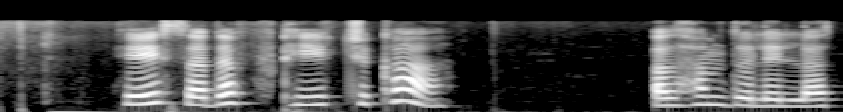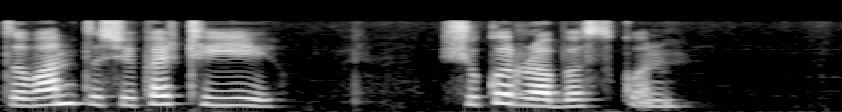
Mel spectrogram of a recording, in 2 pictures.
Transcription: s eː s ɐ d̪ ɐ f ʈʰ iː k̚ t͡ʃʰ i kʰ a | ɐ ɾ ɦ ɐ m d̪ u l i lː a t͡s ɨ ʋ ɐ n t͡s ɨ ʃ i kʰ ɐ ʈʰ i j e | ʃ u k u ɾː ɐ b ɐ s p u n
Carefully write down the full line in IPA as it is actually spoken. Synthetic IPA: h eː s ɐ d̪ ɐ f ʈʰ iː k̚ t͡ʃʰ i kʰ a | ɐ l ɦ ɐ m d̪ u l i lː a t͡s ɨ ʋ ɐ n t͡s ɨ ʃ i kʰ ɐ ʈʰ i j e | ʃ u k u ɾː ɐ b ɐ s k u n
